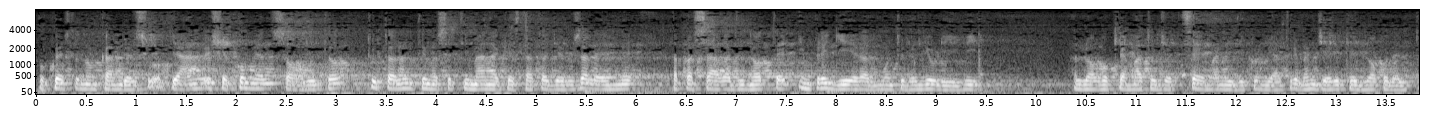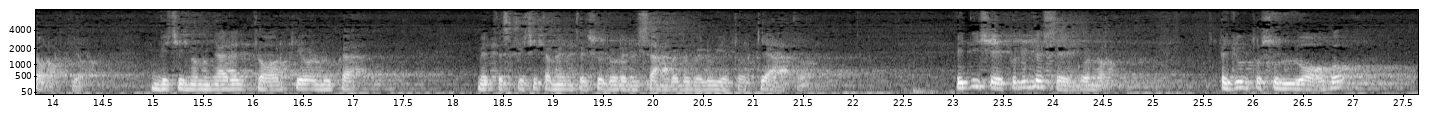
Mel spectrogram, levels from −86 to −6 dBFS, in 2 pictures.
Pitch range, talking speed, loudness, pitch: 115-130 Hz, 150 wpm, -18 LUFS, 120 Hz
